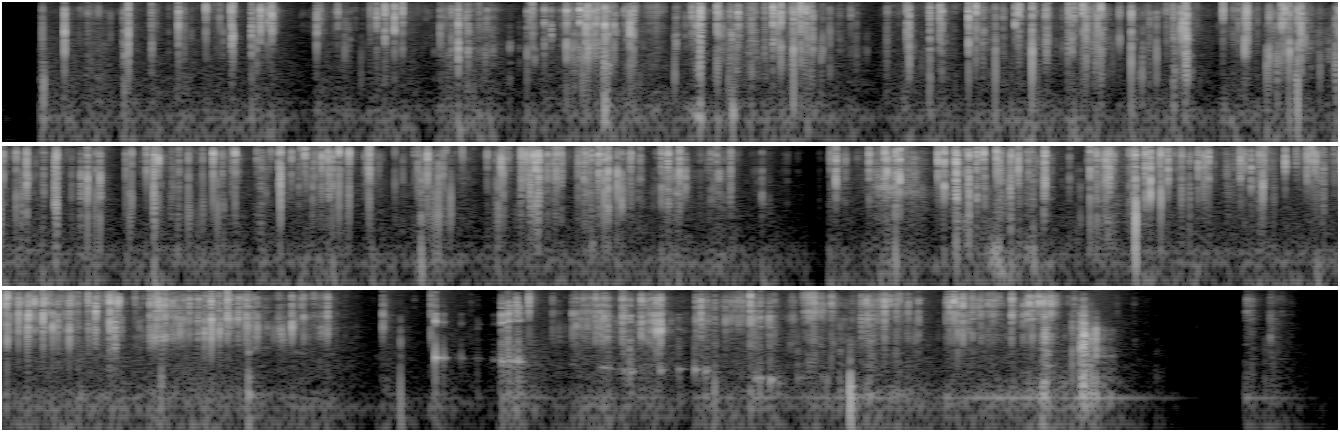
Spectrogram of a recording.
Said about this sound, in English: Sorry, that was me putting a sweet in my mouth for the ASMR fans out there.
